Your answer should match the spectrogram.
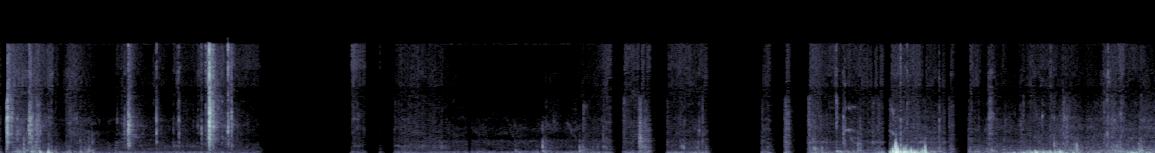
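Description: Arrows being pulled out of a foam archery target and handled, with a few sharp clicks of the shafts in the first two seconds; the sound drops out completely twice. A loud bump and rustle about seven seconds in as the phone recording it is picked up and handled.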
